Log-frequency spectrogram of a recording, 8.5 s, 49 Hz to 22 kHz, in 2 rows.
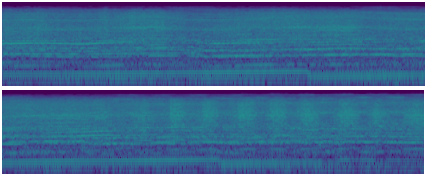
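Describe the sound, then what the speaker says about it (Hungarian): In the F1 22 racing game, a safety car's engine hums steadily throughout, a continuous droning tone that shifts pitch slightly a couple of times, with no speech over it. "jobban hallom a safety car búgását, mint a Forma 1-es autókért."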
